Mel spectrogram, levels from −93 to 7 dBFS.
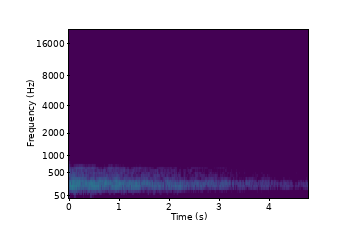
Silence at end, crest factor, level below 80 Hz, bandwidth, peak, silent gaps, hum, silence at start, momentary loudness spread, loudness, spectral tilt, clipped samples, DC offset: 0 s; 18 dB; under -90 dBFS; 1.1 kHz; -50 dBFS; none; none; 0 s; 6 LU; -64 LUFS; -11 dB/octave; under 0.1%; under 0.1%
